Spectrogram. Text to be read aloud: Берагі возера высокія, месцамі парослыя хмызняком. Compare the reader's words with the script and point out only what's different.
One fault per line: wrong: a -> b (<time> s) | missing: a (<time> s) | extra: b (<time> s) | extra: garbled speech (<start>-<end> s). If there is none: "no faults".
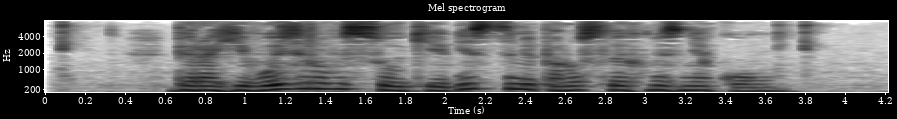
no faults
